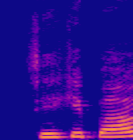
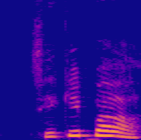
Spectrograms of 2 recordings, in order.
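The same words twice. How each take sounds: First: Said in the usual way. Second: Calling out. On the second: Acted. Wife calling her husband from inside, raised rising call. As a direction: shout it across the house, rising at the end.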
